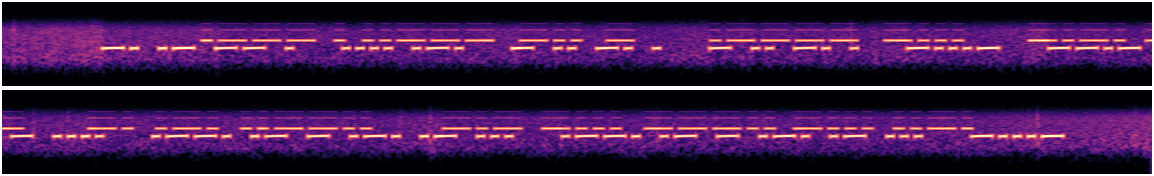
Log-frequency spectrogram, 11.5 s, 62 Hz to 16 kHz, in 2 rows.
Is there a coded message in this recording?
Yes: Morse code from 0.4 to 11.1 s, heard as two keyed tones, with radio static. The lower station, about 34 wpm, 780 Hz: NAME HR TINE TINE <BT> QTH PATRAS PATRAS <BT>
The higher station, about 28 wpm, 1260 Hz: JE2DT 1B CT NR? KB8BF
